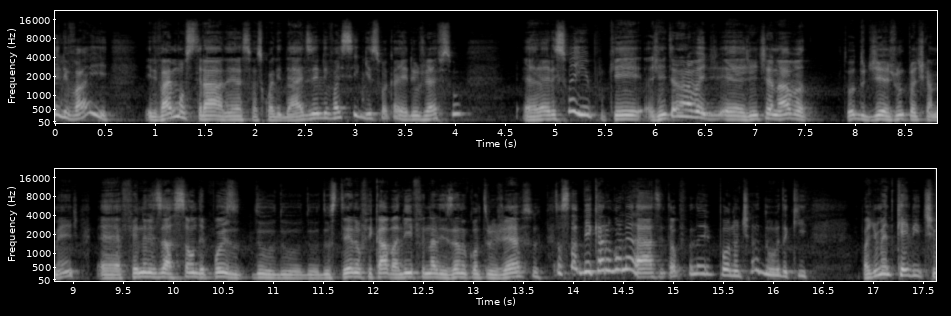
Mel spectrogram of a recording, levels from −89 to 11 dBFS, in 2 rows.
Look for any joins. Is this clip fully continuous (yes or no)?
no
